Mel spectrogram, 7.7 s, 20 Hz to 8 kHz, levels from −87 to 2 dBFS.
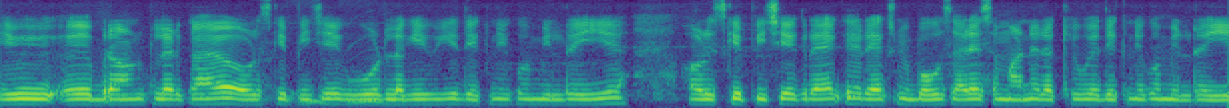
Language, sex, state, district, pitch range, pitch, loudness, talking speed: Hindi, male, Chhattisgarh, Raipur, 135-140 Hz, 135 Hz, -16 LUFS, 280 wpm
